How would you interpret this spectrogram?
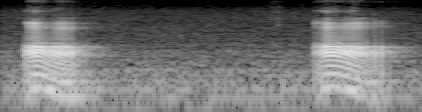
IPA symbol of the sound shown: ɔː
